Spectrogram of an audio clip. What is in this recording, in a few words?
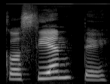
"cociente", Spanish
